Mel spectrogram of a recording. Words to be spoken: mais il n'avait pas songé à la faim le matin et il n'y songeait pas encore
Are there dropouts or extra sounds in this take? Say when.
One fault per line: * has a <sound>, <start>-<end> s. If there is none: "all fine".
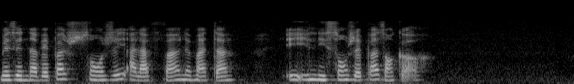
all fine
